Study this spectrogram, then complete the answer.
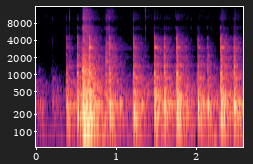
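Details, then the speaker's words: Renault Sandero with heavy front suspension knocking and no play at the ball joints, control arm or steering rack: dull hollow clunks about four a second as the front shock absorber rod, which has play, is pushed and pulled. "vão conseguir ver ó a folga na Ásia e esse aqui é o barulho do carro"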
